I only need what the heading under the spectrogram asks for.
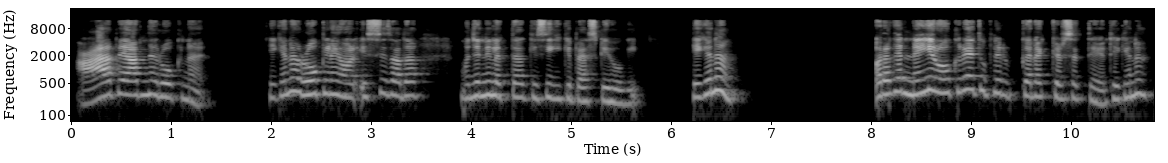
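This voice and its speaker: A woman teaching a tajweed class, slipping English phrases into her talk and often checking that students follow. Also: sits high. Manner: keeps checking in with students after each point; mixes English phrases into Urdu. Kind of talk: class lecture.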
